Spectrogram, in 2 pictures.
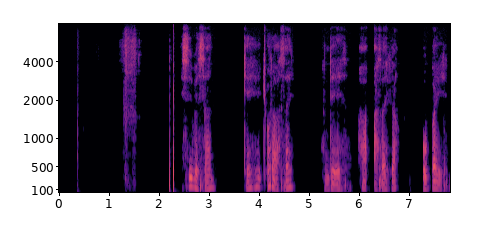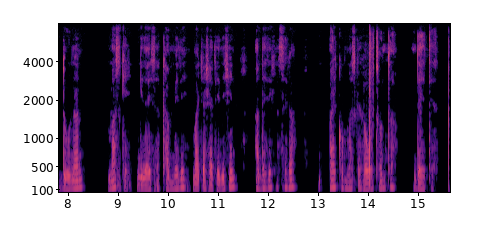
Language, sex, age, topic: Gamo, male, 25-35, government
